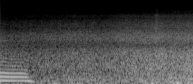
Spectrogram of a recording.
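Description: Steady roar of sea surf washing onto the shore at Patungan Beach, with wind noise on the microphone and a brief voice at the very start.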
